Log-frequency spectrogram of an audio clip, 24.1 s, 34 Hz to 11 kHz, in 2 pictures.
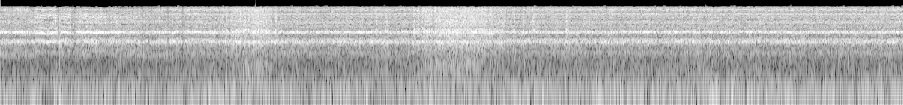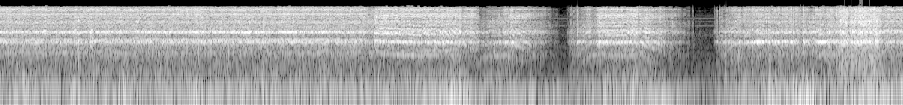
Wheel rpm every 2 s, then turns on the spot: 160, 160, 160, 160, 160, 160, 160, 160, 160, 70, 60, 140.
none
